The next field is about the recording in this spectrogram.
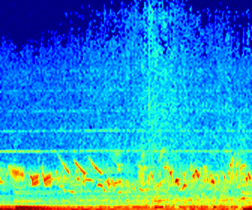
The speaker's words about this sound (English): He kneeled to listen to a bee buzz into one of the frilly orange heads in the carpet of flowers around him.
